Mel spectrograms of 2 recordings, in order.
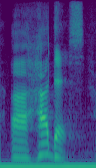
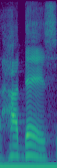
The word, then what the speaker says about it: Hades: may have heard the the terminology hadees or Hades as some someone like me would pronounce it but ha days is the the way that the Greek would pronounce it this is if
